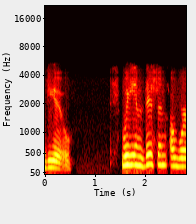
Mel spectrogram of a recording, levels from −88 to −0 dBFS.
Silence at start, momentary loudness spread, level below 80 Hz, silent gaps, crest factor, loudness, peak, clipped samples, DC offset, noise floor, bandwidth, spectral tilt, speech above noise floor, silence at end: 0 s; 13 LU; -56 dBFS; none; 16 dB; -19 LUFS; -4 dBFS; under 0.1%; under 0.1%; -68 dBFS; 5.2 kHz; -6.5 dB/octave; 50 dB; 0 s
